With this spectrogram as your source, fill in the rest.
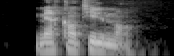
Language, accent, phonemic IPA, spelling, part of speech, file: French, France, /mɛʁ.kɑ̃.til.mɑ̃/, mercantilement, adverb, LL-Q150 (fra)-mercantilement.wav
- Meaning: mercantilely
